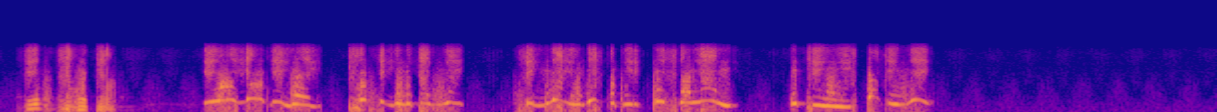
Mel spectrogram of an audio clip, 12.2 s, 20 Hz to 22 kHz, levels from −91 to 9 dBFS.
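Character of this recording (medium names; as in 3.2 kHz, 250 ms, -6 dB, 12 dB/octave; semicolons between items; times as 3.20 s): aliases and images of a low sample rate 2 kHz, jitter 20%; phasing stages 2, 2.8 Hz, lowest notch 690–2800 Hz; A-law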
